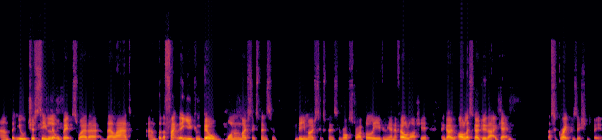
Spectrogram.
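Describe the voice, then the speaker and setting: A man with a British accent at a fairly quick pace, big swings in loudness, over a quiet background. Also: medium pitch for a man, fairly even intonation. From Britain. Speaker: salary cap analyst, sports writer. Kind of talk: sports interview. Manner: calm.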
